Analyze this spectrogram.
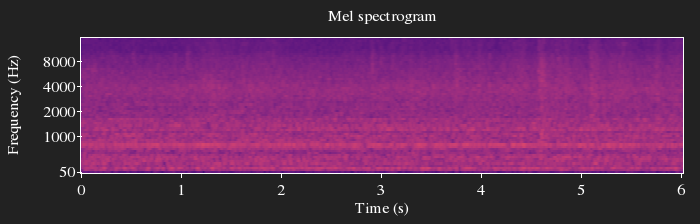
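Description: Steady mechanical hum with a constant thin whine over it, unchanging throughout.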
